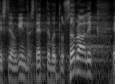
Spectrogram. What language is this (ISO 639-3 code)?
est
